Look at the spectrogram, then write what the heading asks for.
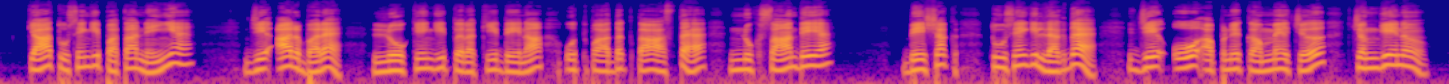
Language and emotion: Dogri, disgusted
